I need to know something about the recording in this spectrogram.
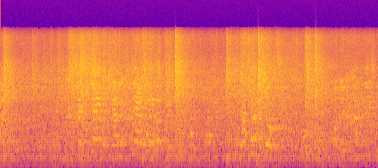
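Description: Boxing gloves thud in quick punches.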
